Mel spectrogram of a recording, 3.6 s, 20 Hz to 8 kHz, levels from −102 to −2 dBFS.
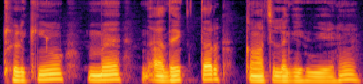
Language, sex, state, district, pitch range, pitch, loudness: Hindi, male, Uttar Pradesh, Lalitpur, 110-130 Hz, 120 Hz, -18 LUFS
